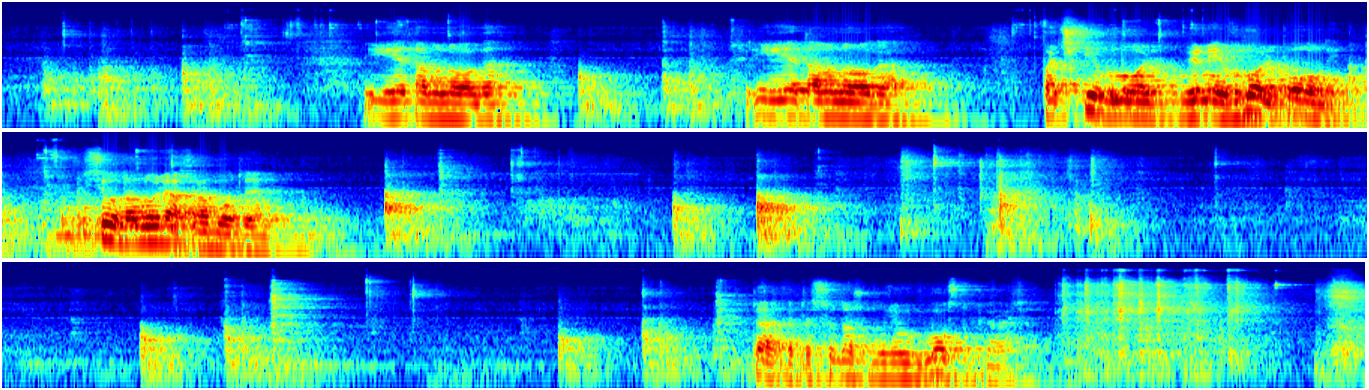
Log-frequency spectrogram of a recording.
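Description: A slide hammer knocks sharply against metal, again and again.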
